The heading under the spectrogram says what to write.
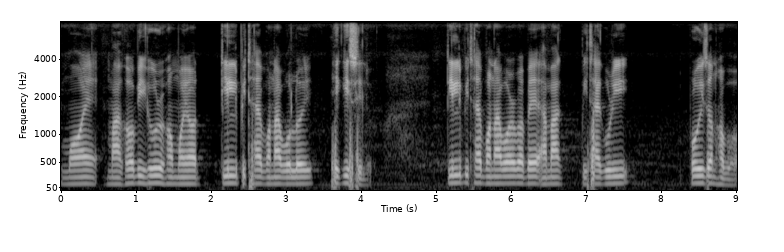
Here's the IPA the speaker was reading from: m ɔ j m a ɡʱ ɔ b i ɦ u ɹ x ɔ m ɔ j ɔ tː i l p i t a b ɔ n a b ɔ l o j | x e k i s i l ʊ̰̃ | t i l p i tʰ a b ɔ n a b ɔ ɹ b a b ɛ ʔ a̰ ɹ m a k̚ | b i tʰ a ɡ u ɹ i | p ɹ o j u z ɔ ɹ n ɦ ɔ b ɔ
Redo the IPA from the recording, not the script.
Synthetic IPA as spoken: m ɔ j m a ɡʱ ɔ b i ɦ u ɹ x ɔ m ɔ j ɔ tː i l p i tʰ a b ɔ n a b ɔ l o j | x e k i s i l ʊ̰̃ | t i l p i tʰ a b ɔ n a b ɔ ɹ b a b ɛ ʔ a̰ m a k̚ | p i tʰ a ɡ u ɹ i | p ɹ o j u z ɔ n ɦ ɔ b ɔ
